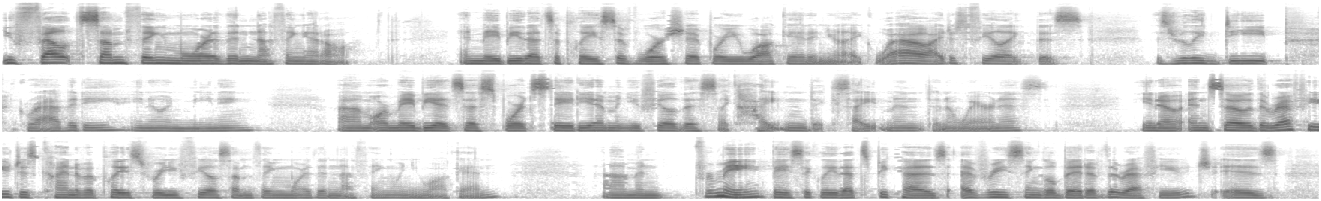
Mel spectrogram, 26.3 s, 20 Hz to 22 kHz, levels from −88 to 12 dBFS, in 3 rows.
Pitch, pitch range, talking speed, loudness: 140 Hz, 135-150 Hz, 200 wpm, -32 LUFS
